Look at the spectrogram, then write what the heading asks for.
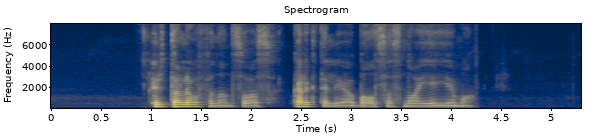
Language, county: Lithuanian, Kaunas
